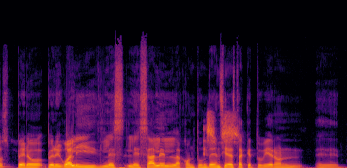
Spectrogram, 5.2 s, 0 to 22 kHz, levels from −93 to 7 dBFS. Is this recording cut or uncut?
uncut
